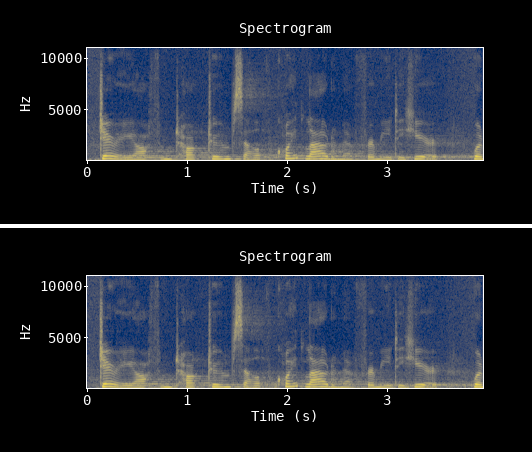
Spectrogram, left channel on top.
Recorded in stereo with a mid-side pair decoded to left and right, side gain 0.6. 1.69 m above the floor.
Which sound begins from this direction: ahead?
A woman speaking, at 0.1 s.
